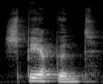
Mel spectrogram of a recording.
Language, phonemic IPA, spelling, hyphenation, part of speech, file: Dutch, /ˈspeːr.pʏnt/, speerpunt, speer‧punt, noun, Nl-speerpunt.ogg
- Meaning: 1. spearhead (point of a spear) 2. main point of discussion or policy, central plank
